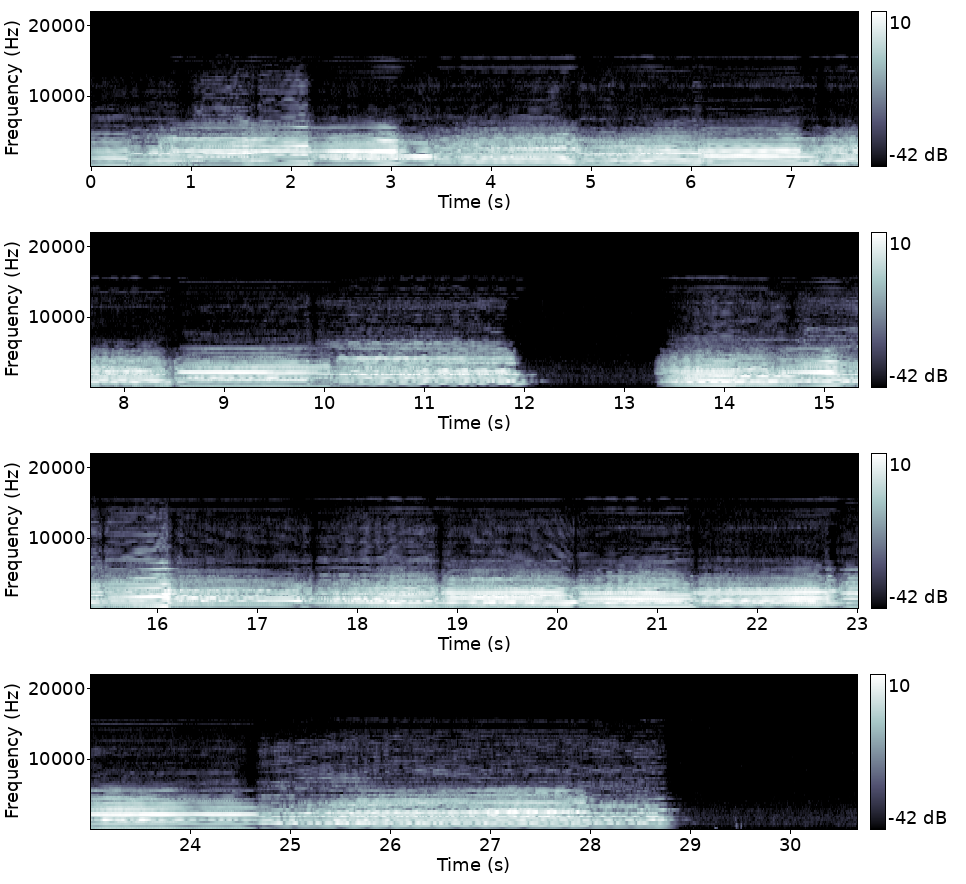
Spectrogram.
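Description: Solo violin playing a slow melody of held, bowed notes in two phrases, with a break of about a second after the first. The notes waver with vibrato, and the last one is held long before the playing stops shortly before the end.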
